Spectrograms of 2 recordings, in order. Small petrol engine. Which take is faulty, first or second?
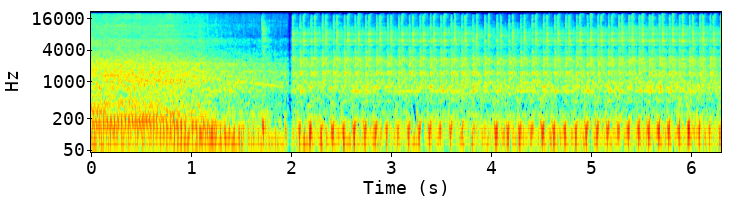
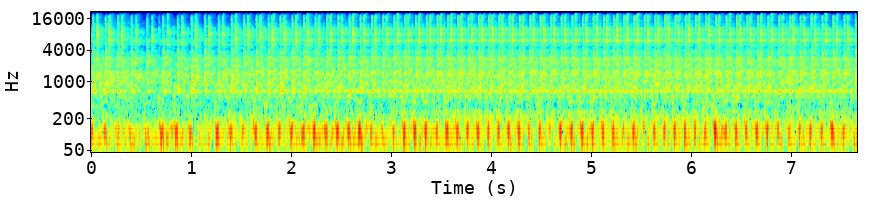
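second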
